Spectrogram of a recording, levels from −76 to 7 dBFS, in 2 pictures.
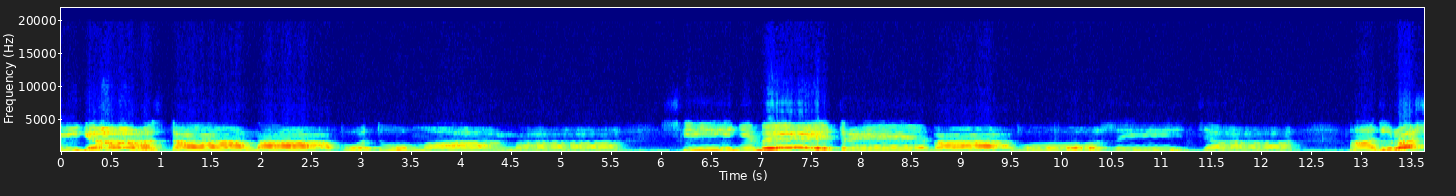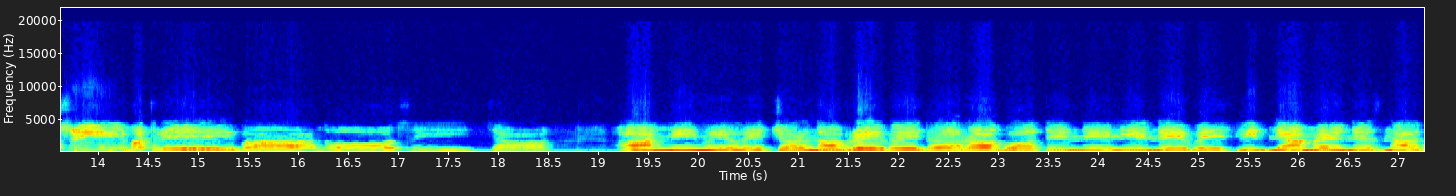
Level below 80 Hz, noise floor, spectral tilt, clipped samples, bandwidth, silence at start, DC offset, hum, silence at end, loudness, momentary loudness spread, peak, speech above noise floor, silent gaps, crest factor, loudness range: -54 dBFS; -43 dBFS; -5 dB/octave; under 0.1%; 9.6 kHz; 0 s; under 0.1%; none; 0 s; -16 LUFS; 16 LU; -2 dBFS; 27 dB; none; 16 dB; 11 LU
